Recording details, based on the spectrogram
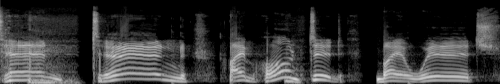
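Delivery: very slow odd drawl. Teasing another speaker by imitating how Larry talks. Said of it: "I don't know why you talk like that".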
